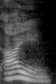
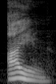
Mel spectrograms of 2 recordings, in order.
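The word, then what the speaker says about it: עין: The ayin uses the back of your throat, and maybe a little part of your tongue touches the roof of your mouth to get the N sound pronounced properly, but ayin.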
